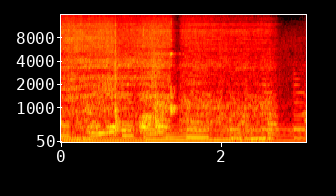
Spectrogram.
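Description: Mango modak mixture is stirred in a pan, giving a continuous close scraping, rubbing sound with a faint sizzle, heard alone without talk.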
